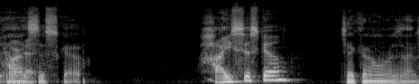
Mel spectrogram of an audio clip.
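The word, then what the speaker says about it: Jalisco: said it wrong twice Well it can't be Hal Cisco because there's no C Cisco High Cisco check it on that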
